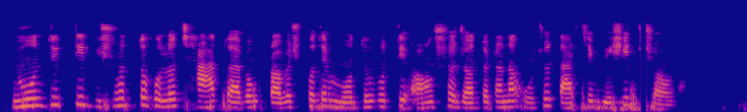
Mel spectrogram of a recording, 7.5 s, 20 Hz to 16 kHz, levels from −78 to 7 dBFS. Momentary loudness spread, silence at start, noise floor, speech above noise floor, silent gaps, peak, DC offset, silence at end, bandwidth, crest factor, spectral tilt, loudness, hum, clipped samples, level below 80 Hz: 6 LU; 0.1 s; -77 dBFS; 48 dB; 6.41-6.45 s; -10 dBFS; under 0.1%; 0.75 s; 7.8 kHz; 18 dB; -3.5 dB/octave; -28 LUFS; none; under 0.1%; -64 dBFS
